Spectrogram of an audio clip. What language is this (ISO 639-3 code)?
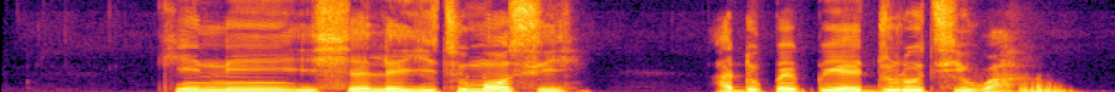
yor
